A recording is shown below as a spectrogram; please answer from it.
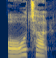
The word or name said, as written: åretold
